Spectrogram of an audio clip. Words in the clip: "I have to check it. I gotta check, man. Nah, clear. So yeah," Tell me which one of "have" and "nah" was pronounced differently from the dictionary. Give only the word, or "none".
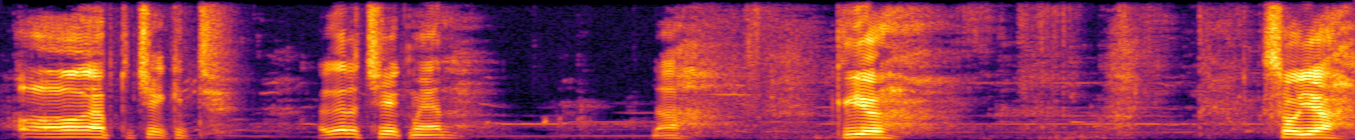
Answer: have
